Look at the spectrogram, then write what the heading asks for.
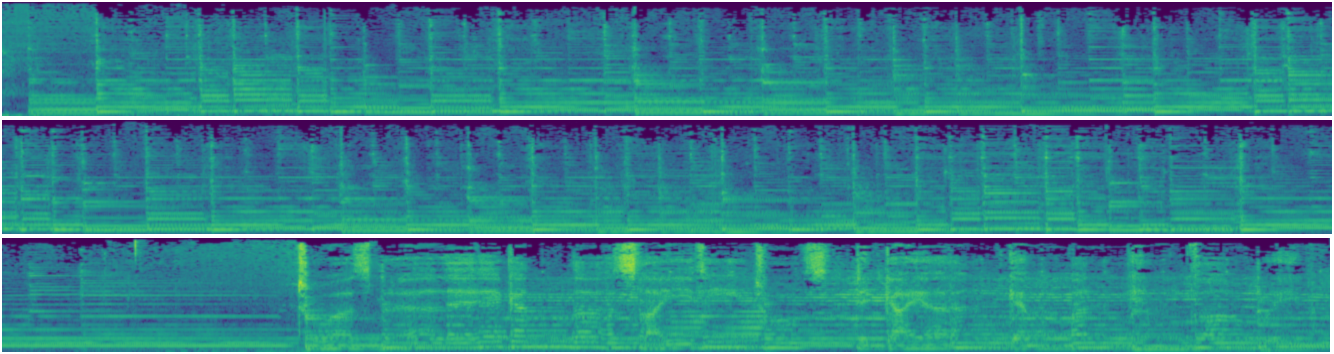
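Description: A folk song plays continuously for the whole stretch, a melodic English vocal line singing a children's poem over steady acoustic accompaniment, full and fairly loud, with a brief shift in texture near the end.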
